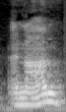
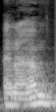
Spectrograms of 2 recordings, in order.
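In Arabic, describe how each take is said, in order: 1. تنتهي الكلمة بحركة 'a'. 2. تنتهي الكلمة بحركة 'u'. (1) "أنعمت أنت يا رب" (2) "ما تقولش أنعمت أنعمت أنا، غلط"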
